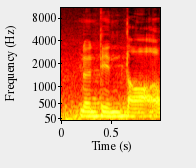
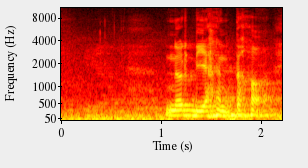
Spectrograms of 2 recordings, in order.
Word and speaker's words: Nurdianto: Nur Dinto. Pakai ada Nur Dinto. Yang lain? Nur Dianto. Ini nama saya Nur Dianto. Lah kok tulisannya Nur Dinto?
